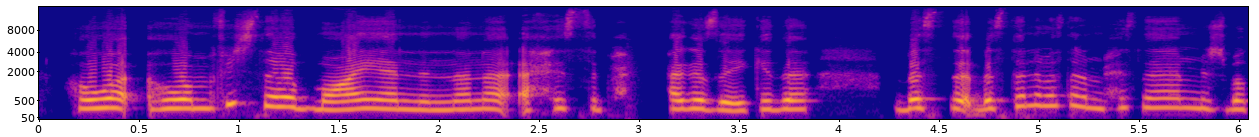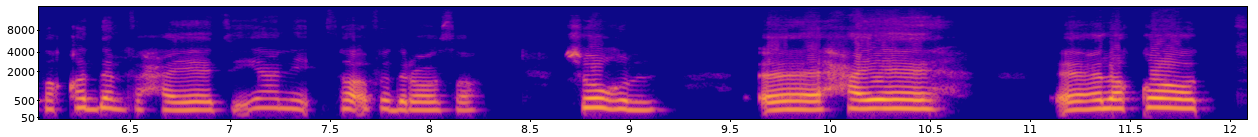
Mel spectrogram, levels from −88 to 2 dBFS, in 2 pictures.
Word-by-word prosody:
هو 275 0 +4
هو 275 +1 +4
ما 275 0 -2
فيش 405 - 0
سبب 320 -9 +3
معيّن 250 +1 +2
إن 235 0 -3
أنا 255 +1 -1
أحس 275 +1 -6 0.4
بحاجة 260 +1 +3
زي 230 -4 +2
كده 255 +2 -2 0.4
بس 275 +4 +2
بس 260 +6 +1
أنا 345 +1 -1
مثلًا 345 -1 -3
باحس 295 +3 -11
إن 295 - -2
أنا 290 -1 -4
مش 255 -3 -7
باتقدّم 260 +2 -3
في 245 0 -14
حياتي 235 0 -5
يعني 280 -3 -9
سواء 245 - -1
في 265 - -7
دراسة، 230 -1 -4 0.4
شُغل 260 -6 0 0.5
آآ 240 +1 +4
حياة 270 +1 +4 0.6
آآ 235 +1 +2
علاقات، 275 0 +3
265 Hz, 160 wpm, -22 LUFS, 245-280 Hz, 0.6 s, هو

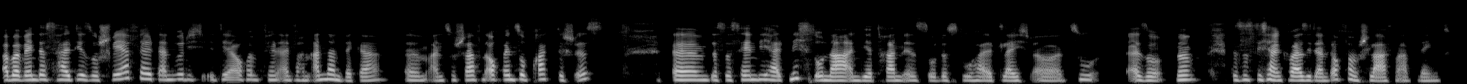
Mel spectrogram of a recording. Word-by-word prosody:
aber 210 +1 +5
wenn 205 +1 +5
das 215 -2 0
halt 205 -1 +3
dir 220 -1 +2
so 200 0 -2
schwerfällt, 250 +3 +1
dann 215 - -1
würde 235 -2 -2
ich 210 - -13
dir 110 -1 -1
auch 220 - -7
empfehlen, 210 -1 -4
einfach 195 0 -5
'n 190 0 -5
anderen 220 -1 +3
Wecker, 180 +4 -3 0.2
ähm, 195 +1 -3
anzuschaffen, 200 +3 -1
auch 220 -1 +2
wenn's 215 -1 +2
so 220 - +3
praktisch 230 -4 -2
ist, 250 +3 -5 0.7
ähm, 205 0 +5
dass 195 -2 -3
das 200 +2 -4
Handy 215 +1 +2
halt 195 +1 +1
nicht 275 +2 0
so 195 0 0
nah 180 -1 +7
an 180 -1 -1
dir 180 -1 +1
dran 180 +1 +1
ist, 185 -2 -5
so 175 - -5
dass 175 -2 -7
du 185 -1 -4
halt 175 -1 -1
gleich, 175 -2 -1
äh, - - -4
zu 220 -2 -5 0.3
also, 185 -2 0
ne, 215 +1 +3 0.3
dass 200 0 -5
es 210 0 -2
dich 210 0 -2
dann 205 -4 +5
quasi 190 0 +5
dann 170 -1 0
doch 225 -1 0
vom 225 -3 +1
Schlafen 185 -2 +1
ablenkt. 175 0 -8
200 Hz, 225 wpm, -23 LUFS, 185-215 Hz, 0.7 s, nah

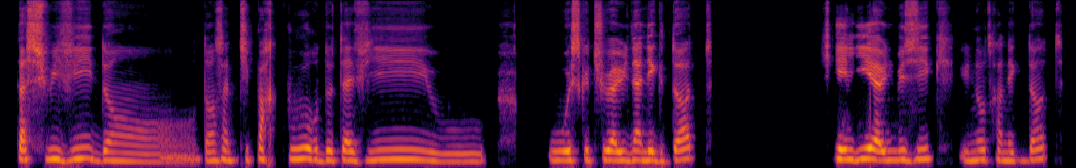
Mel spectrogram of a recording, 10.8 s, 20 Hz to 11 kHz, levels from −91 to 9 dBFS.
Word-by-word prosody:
t'a 195 -3 +3
suivie 200 +1 +2
dans 170 +4 -7
dans 175 +1 -3
un 180 - -2
petit 180 +1 -6
parcours 205 +1 0
de 185 +3 0
ta 180 +1 0
vie 190 +2 -1
ou-ou 155 - -9 0.6
est-ce 180 0 +3
que 190 - -3
tu 185 +1 +1
as 180 - +5
une 175 +1 +1
anecdote? 180 +3 +1 1.3
Qui 205 -2 +4
est - - +4
liée 200 +2 +7
à 185 - +8
une 185 +1 0
musique. 195 +3 -3
Une 175 0 -4
autre 190 0 -5
anecdote? 180 - -5
185 Hz, 145 wpm, -23 LUFS, 175-200 Hz, 1.3 s, à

